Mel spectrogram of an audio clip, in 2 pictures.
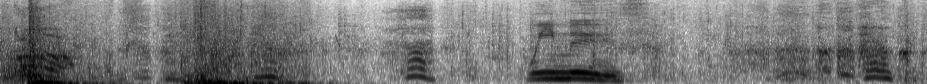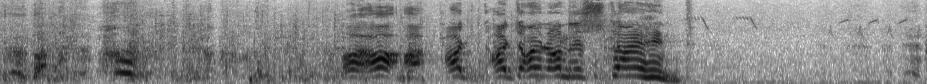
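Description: A middle-aged man pleads in a shaky, anxious voice.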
